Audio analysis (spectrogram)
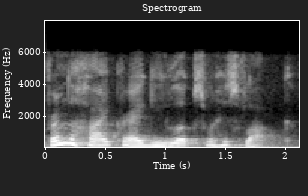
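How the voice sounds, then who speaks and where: A man reading a children's book as a librarian, in expressive narration with dramatic, measured phrasing. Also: high voice, muffled recording.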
